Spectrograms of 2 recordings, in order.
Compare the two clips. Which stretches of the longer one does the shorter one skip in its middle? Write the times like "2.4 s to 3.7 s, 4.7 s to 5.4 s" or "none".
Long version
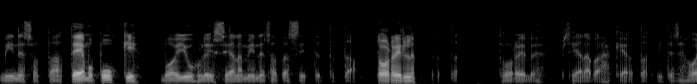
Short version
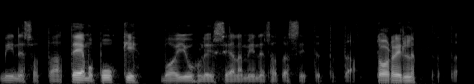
none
